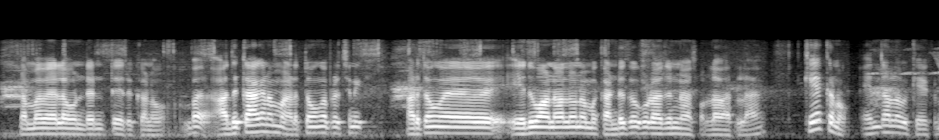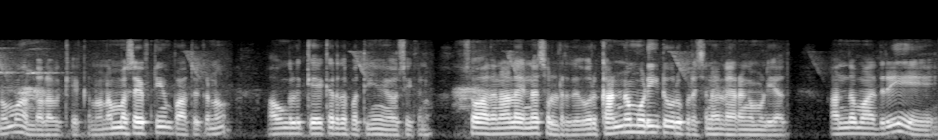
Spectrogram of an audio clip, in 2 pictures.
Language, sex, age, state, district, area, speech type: Tamil, male, 45-60, Tamil Nadu, Cuddalore, rural, spontaneous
